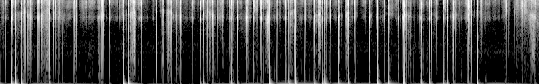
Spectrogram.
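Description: A small white hollow plastic in-line mic capsule on wired earphones, held between fingers, is tapped and scratched with long acrylic nails. Quick, irregular clicks and taps land as close, heavy low thumps with bright crackling edges. Scratchy rustling fills the gaps between them.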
